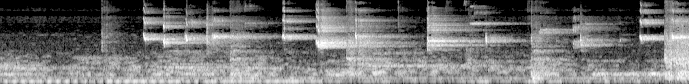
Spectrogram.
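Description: Badminton rally: sharp racket strikes on the shuttlecock mixed with high-pitched squeaks of court shoes on the synthetic court mat, coming in quick succession, one or two a second.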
